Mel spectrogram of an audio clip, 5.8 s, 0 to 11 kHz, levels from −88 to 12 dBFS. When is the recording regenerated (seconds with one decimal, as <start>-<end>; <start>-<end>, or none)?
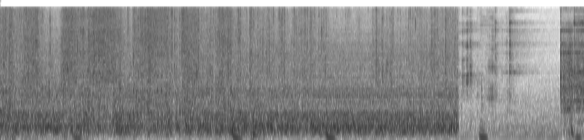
none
